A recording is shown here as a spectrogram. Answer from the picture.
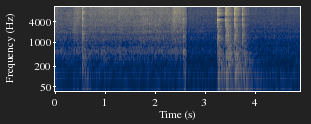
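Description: Sliced onions and ginger-garlic paste frying in ghee in an aluminium pressure cooker, sizzling as a spatula stirs them, with a scrape about half a second in. The sizzle cuts off suddenly partway through, followed by a quick run of knocks.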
